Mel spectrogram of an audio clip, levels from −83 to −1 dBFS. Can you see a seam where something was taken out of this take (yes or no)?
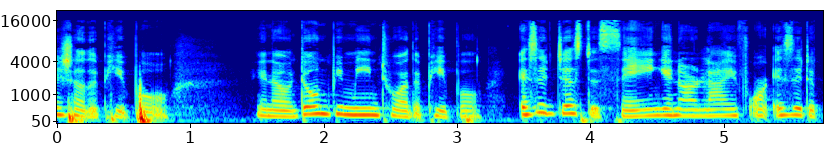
no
